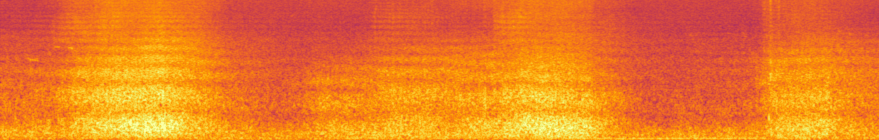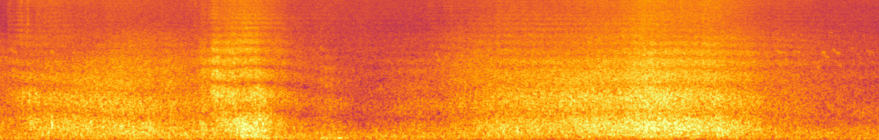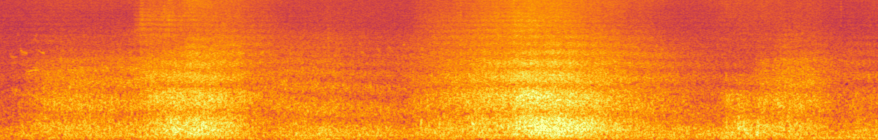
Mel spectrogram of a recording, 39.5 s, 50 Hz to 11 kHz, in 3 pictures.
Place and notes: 淺水灣海濱公園, 三芝區後厝里, New Taipei City - the waves
Aircraft flying through, Sound of the waves
Zoom H2n MS+H6 XY
15 April 2016, ~07:00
